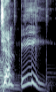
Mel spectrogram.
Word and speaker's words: Tempe: And you got to say it like a real Arizonan. – Tempe.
